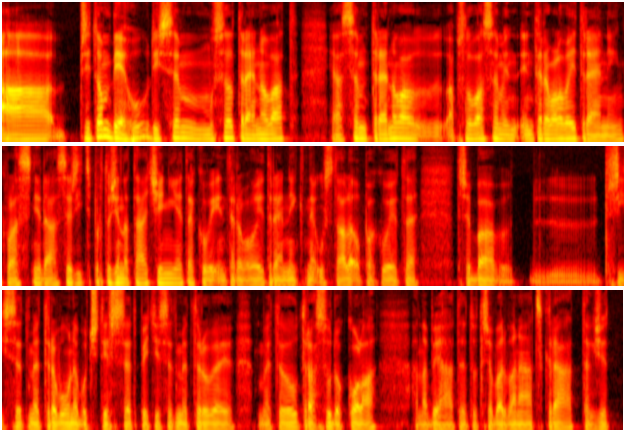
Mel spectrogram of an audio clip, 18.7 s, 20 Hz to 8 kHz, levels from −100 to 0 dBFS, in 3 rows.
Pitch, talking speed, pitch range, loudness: 95 Hz, 135 wpm, 90-105 Hz, -31 LUFS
